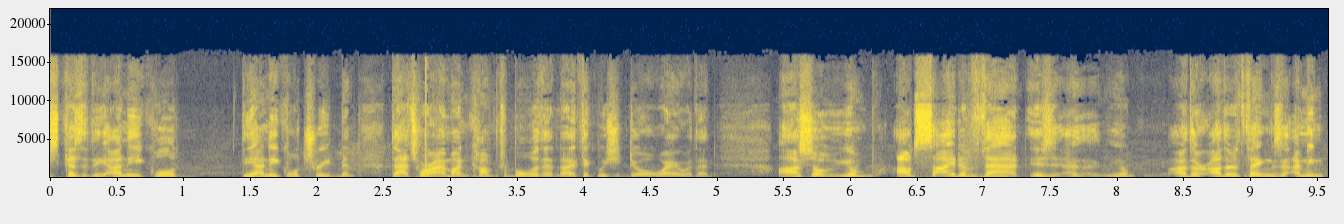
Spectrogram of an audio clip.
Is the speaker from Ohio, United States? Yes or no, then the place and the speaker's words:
yes; Cleveland, Ohio, United States; You know, as a kid growing up in Cleveland, it seems like we find each other.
